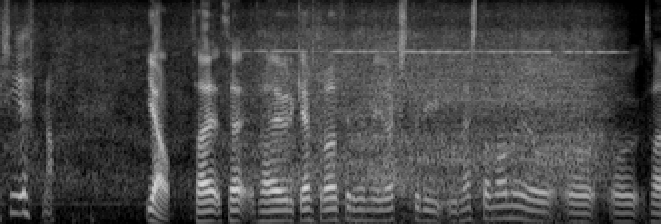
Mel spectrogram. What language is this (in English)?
Icelandic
